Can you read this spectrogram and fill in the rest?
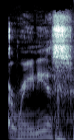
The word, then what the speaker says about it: Irenaeus: Irenaeus.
